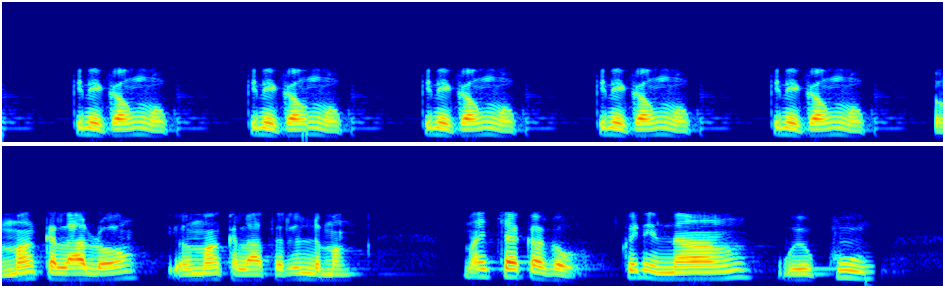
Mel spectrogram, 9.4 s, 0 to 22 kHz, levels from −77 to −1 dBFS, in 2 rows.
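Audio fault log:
0.0–4.67 s, broken-record loop: a fragment about 0.87 s long plays back to back four times and is already repeating when the clip begins. The likely cause is a stalled player or stream resending the last piece it held, so the audio due in that stretch is lost.
1.50–1.52 s and 9.02–9.10 s, packet loss with pitch repetition: the receiver filled gaps of 20 ms and 80 ms by repeating the last pitch period. The short gap sounds like a briefly held buzzy tone. The longer one fades toward silence before the speech cross-fades back in, all within the narrow telephone band.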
